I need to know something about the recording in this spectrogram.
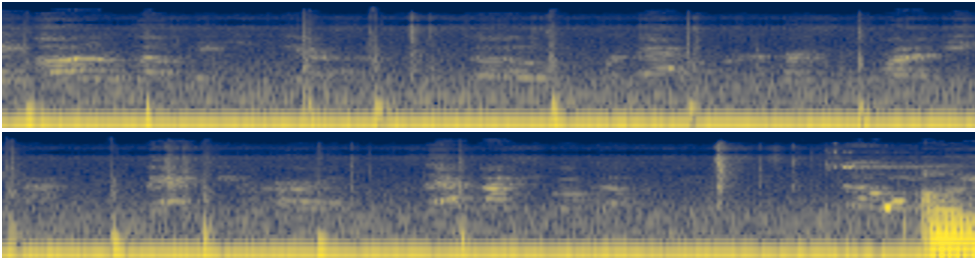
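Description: A basketball bounces steadily on a hardwood court.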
